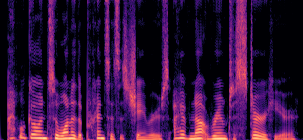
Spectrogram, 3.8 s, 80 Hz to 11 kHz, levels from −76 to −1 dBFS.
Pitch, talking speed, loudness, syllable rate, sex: 220 Hz, 255 wpm, -16 LUFS, 6.3 syllables/s, female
